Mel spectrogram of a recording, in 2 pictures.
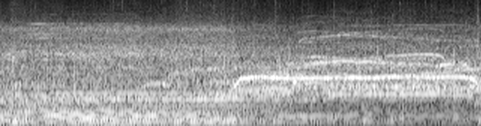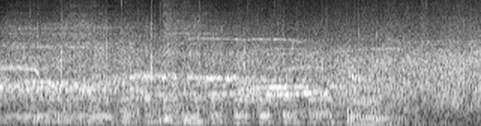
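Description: Electric guitar's last chord ringing out through the amplifier as a long steady sustain, with audience cheering over it.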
